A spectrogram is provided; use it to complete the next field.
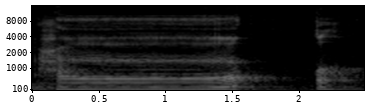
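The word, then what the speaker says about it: حاقة: Jadi haqqoh jadi ha qoh. Tiib. Baik. Dan cara pengucapannya ha dibaca enam harakat berarti maksimalkan. Enggak boleh dua, enggak boleh empat ya. Minimal 6 harakat ya.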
